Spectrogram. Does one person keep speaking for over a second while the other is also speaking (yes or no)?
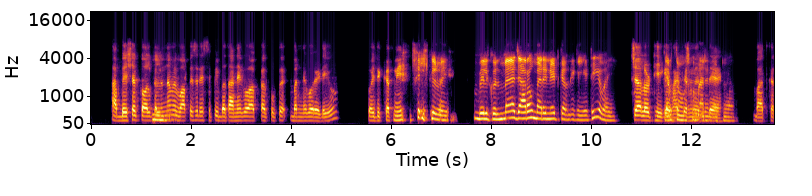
yes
